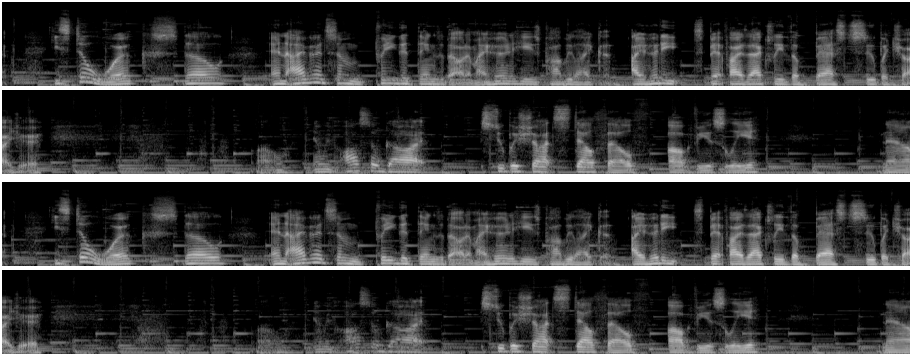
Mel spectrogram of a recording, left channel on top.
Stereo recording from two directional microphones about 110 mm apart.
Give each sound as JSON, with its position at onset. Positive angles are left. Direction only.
{"t": 0.5, "sound": "speech", "side_deg": -20}
{"t": 12.2, "sound": "music", "side_deg": 50}
{"t": 13.8, "sound": "speech", "side_deg": -20}
{"t": 17.8, "sound": "speech", "side_deg": -25}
